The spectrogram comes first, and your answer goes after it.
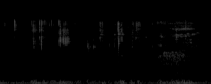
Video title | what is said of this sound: June 2021 BoxyLuxe Unboxing - Moxie Lash, NARS, Avant | you can hear it's got um little beads in it shake it up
